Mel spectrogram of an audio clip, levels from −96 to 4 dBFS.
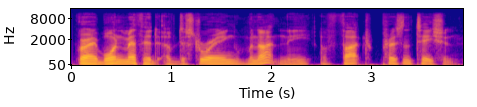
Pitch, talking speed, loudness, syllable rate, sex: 105 Hz, 140 wpm, -19 LUFS, 5.7 syllables/s, male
